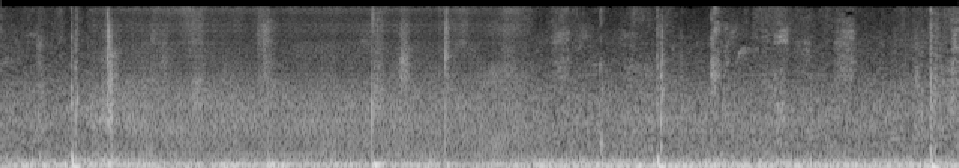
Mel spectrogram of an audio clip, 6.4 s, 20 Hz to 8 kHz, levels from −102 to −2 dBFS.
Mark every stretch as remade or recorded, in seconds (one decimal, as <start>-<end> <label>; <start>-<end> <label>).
0.0-0.6 recorded; 0.6-3.5 remade; 3.5-6.4 recorded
